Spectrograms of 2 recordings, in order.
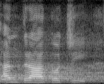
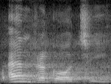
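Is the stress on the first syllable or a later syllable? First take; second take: later; first. First: The stress is on a later syllable. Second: The stress is on the first syllable. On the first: The speaker calls it wrong. "hindi andragogy" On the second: The speaker calls it right. "first accent of the first syllable"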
